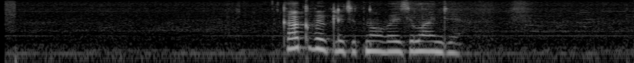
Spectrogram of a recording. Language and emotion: Russian, neutral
